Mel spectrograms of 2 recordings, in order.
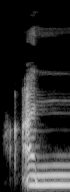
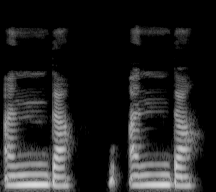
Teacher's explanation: ایک الف کے برابر ہم ناک میں آواز لے کے گئے اور چھپا کر پڑھیں گے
